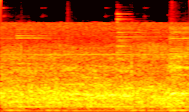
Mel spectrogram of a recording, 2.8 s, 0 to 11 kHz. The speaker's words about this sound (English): 1-0, all engine running. Liftoff, we have a liftoff. 32 minutes past the hour. Liftoff on Apollo 11.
